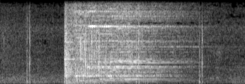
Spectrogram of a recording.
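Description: A bright chiming jingle plays.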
